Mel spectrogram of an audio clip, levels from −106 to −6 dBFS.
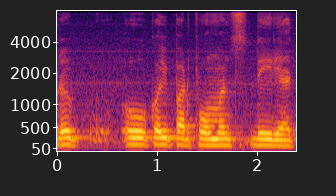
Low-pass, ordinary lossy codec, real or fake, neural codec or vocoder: none; none; real; none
